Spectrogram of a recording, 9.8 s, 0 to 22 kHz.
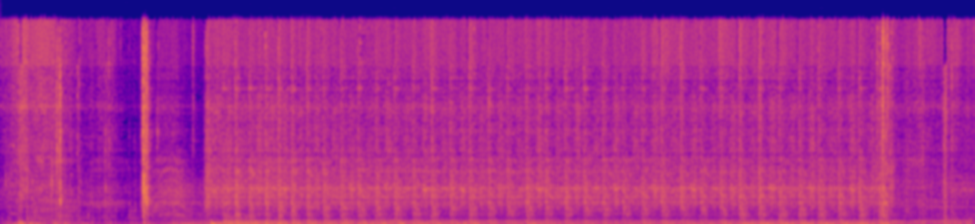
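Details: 2002 Chevrolet S10 2.2, first start of year: starter spins engine in even chug about four beats a second for several seconds, never fires; crank no start, owner suspects IAC, says not fuel pump.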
